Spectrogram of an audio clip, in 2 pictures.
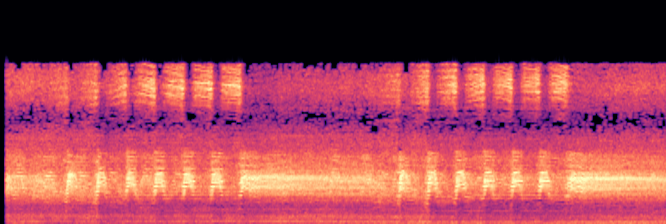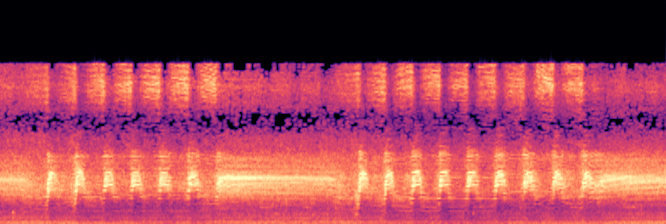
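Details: Cicada chorus in summer in the forest of Galsan Park, Yangcheon-gu, Seoul, South Korea, recorded on a walking trail: loud buzzing pulses repeated steadily about twice a second, in bursts separated by shorter steady droning stretches.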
